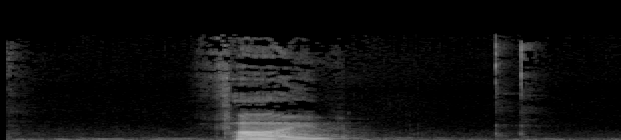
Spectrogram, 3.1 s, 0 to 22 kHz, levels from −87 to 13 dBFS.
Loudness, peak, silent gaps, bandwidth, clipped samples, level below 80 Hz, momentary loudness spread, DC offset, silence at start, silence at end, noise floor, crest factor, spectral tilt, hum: -22 LUFS; -4 dBFS; none; 16.5 kHz; under 0.1%; -66 dBFS; 24 LU; under 0.1%; 1.1 s; 1.4 s; -57 dBFS; 24 dB; -6 dB/octave; none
